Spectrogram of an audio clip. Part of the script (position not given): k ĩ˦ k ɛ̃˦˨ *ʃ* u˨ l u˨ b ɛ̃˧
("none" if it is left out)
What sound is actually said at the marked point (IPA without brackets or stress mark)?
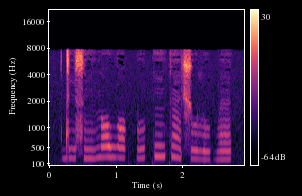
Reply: ʃ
